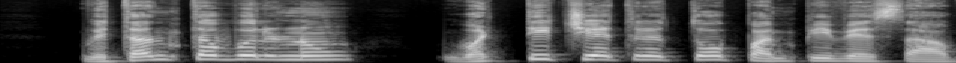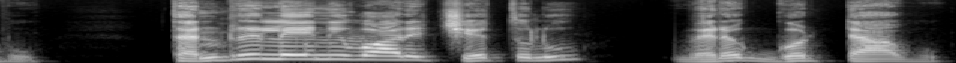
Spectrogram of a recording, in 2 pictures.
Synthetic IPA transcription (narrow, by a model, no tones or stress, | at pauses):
ʋit̪ɐnt̪ɐʋulɐnu | ʋɐʈːit͡ʃeːt̪ulɐt̪o̞ːpɐmpiʋɛːʃaːwu | t̪ɐɳrile̞ːniʋaːɾit͡ʃe̞ːt̪ulu | ʋɛɾɐɡːɔʈːaːwu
